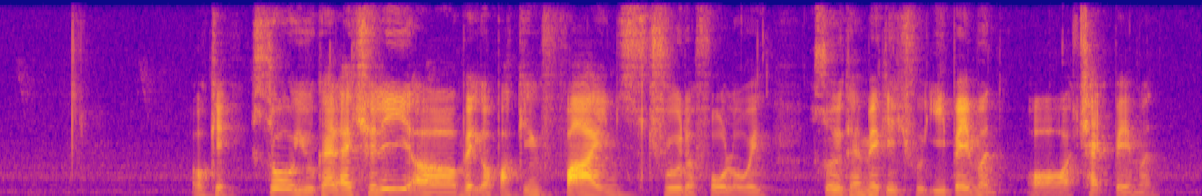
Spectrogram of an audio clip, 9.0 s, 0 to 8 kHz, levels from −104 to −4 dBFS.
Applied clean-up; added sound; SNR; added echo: none; none; none; none.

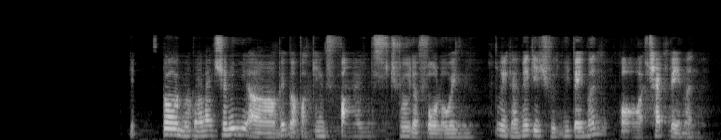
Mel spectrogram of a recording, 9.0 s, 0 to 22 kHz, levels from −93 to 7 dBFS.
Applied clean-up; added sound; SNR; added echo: neural mask model DeepFilterNet 3.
